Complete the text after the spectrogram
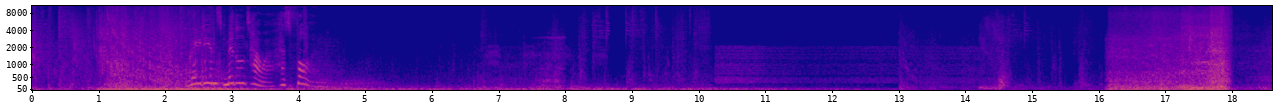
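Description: Spell effects whoosh and crackle in a fight.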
